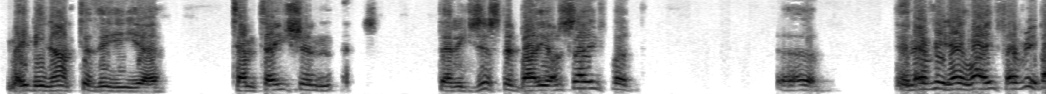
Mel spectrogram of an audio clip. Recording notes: The following lecture was gicne LivE at Beit Knesset HaNassi in Jerusalem between Mincha and Maariv prayers.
